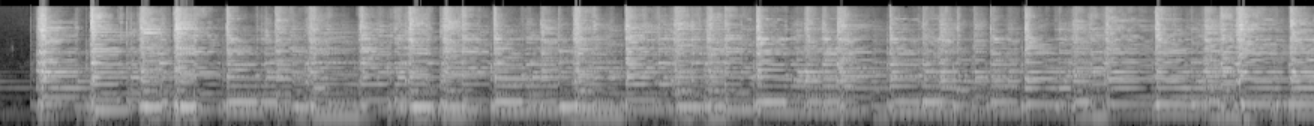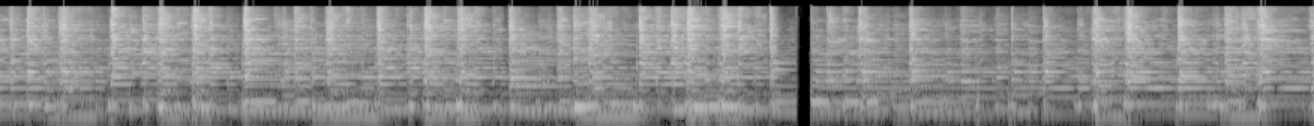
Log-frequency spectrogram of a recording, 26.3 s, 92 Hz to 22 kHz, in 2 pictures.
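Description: Bağlama (Turkish long-necked saz) played solo as the instrumental introduction to a türkü, a fast run of plucked notes over a steady drone. The sound cuts out for a split second about 21 seconds in.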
